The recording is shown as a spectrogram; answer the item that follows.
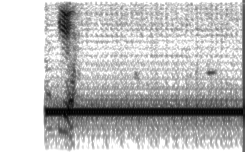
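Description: A telephone line tone sounds on an unanswered call that keeps ringing: after a brief silence, one steady, unbroken mid-pitched tone holds at an even level to the end.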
